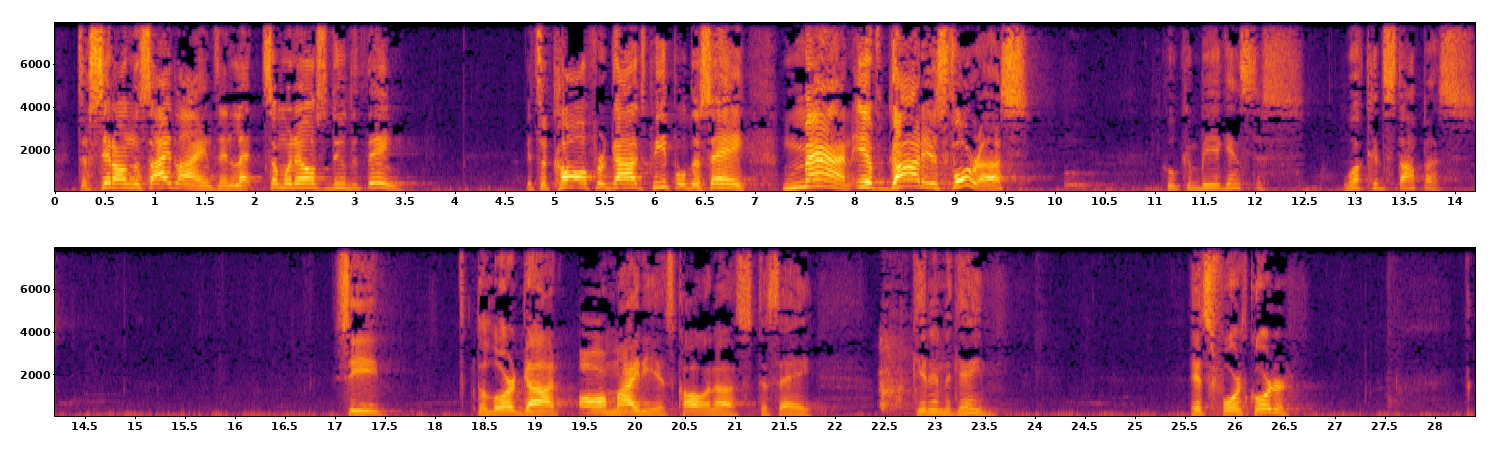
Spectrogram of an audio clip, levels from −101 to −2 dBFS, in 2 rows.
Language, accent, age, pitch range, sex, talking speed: English, American, 50-69, 135-190 Hz, male, 110 wpm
